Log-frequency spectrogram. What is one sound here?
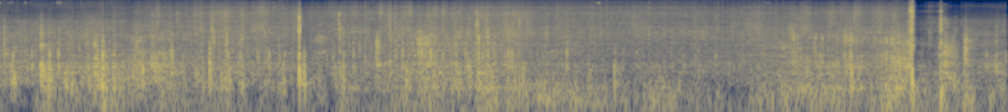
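A bicycle rattles and clunks over bumps.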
